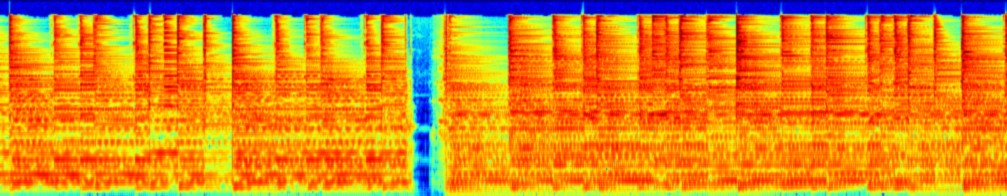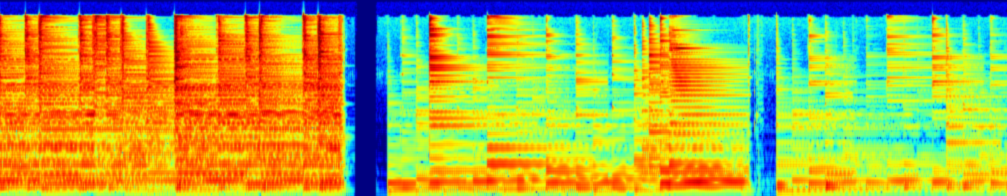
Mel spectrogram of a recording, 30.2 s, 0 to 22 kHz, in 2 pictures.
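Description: Tribute TRI-7SCE steel-string acoustic-electric guitar strummed in chords, heard direct from its jack pickup with no processing. The playing drops out briefly three times: about six seconds in, about twenty seconds in, and near the end.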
